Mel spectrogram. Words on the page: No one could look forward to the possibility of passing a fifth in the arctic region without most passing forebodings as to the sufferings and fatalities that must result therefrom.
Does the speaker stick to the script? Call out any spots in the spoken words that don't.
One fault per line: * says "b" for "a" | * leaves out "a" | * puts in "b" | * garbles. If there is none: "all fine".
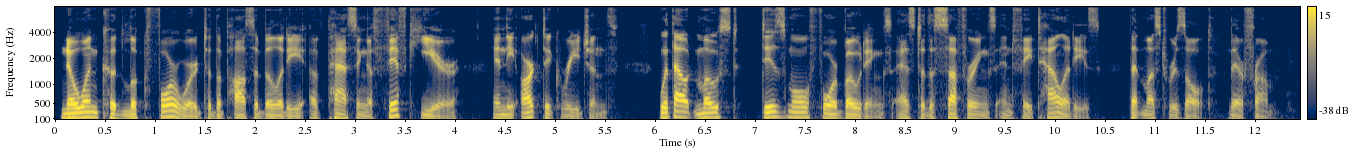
* puts in "year"
* says "regions" for "region"
* says "dismal" for "passing"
